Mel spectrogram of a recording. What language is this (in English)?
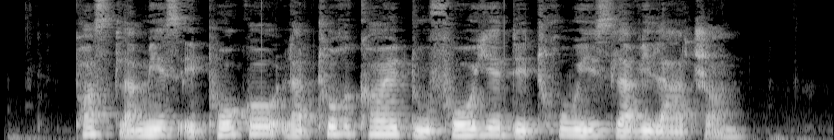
Esperanto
